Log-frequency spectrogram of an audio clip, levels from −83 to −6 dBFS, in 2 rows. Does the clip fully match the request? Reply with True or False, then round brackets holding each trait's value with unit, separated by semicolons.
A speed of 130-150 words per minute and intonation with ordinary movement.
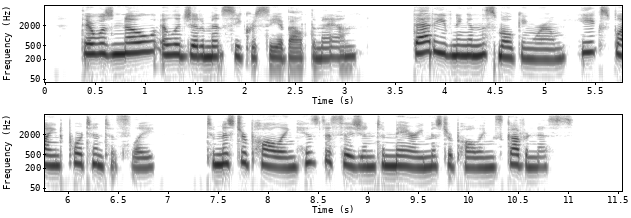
True (140 wpm; 4.4 semitones)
